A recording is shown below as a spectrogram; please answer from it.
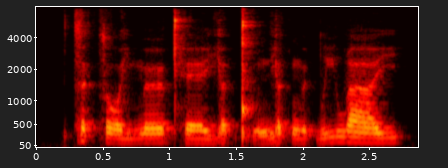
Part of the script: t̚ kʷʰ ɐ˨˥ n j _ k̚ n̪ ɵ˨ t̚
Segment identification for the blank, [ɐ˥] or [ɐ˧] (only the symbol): ɐ˧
